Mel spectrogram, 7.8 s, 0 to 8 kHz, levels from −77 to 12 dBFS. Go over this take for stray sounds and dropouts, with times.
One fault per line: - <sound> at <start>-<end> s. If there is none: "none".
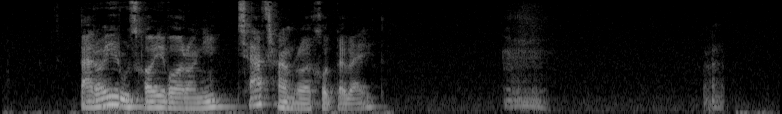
- throat clearing at 5.0-5.6 s
- laugh at 7.0-7.3 s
